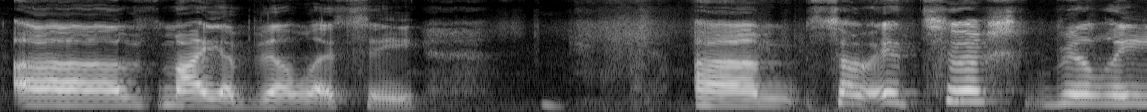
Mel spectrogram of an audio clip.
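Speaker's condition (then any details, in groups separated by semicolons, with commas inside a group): Hemiglossectomy for tongue cancer; stage 4 tongue carcinoma, hemiglossectomy, neck dissection, jaw and teeth replaced; radiation fibrosis, lymphedema, fibrosis medication; eating difficulty, avoids eating in public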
